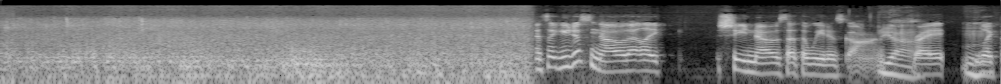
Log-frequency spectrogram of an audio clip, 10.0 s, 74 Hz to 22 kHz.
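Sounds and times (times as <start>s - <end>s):
deep rolling thunder: 0.0s - 5.4s
steady dense rain in a thunderstorm: 0.0s - 5.4s
speech: 5.4s - 10.0s.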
